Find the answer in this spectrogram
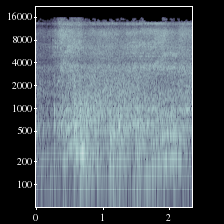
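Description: Radio-controlled monster truck driving hard across a concrete floor: its motor and tyres get sharply louder about a third of a second in and stay loud.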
